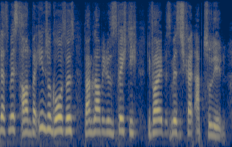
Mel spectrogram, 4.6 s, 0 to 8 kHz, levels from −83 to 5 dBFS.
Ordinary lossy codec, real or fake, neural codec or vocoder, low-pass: none; fake; codec, 16 kHz, 0.5 kbps, X-Codec, HuBERT features, trained on LibriSpeech; none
